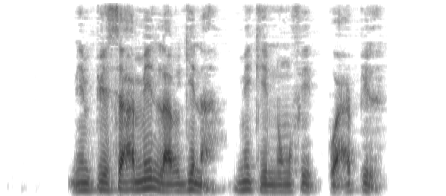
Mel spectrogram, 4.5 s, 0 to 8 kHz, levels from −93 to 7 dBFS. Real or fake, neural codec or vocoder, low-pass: real; none; 7.2 kHz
